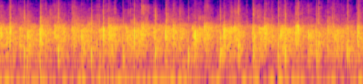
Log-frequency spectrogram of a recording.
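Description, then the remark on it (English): Steady applause from a group of people at a cabinet meeting, many overlapping claps forming a dense, even patter that holds at a moderate level for several seconds with no voices standing out. “Now there's applause in the cabinet meeting.”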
